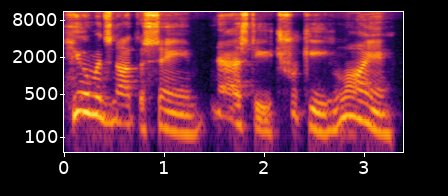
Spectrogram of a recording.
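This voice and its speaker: A man voicing a savage old male Cyclops monster in a storybook, bellowing crudely in broken, drawn-out words. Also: a little high, sing-song, creaky, fairly bright tone, husky, voice pushed up, exaggerated voice. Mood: spiteful.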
